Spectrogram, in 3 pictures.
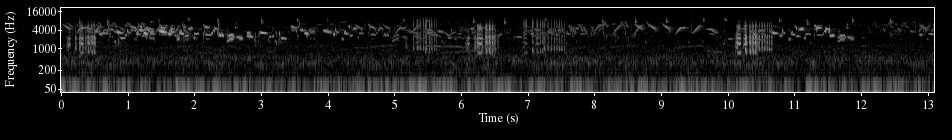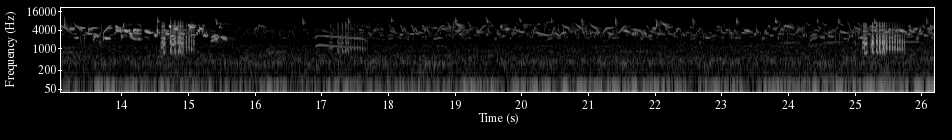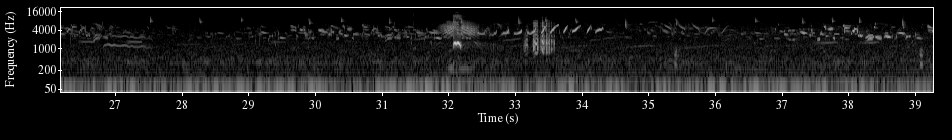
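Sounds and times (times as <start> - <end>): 
Arctic birds twittering: 0.0 - 39.2
harsh rattling calls, likely ptarmigan: 5.2 - 7.6, 10.1 - 10.8, 14.6 - 15.2, 25.0 - 25.9, 31.7 - 33.8.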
